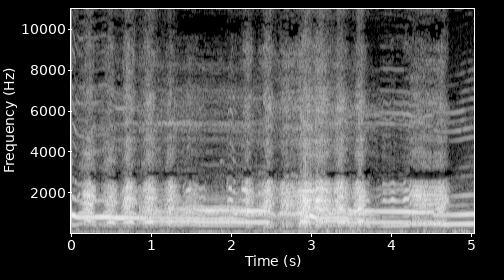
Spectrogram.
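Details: Pair of Siberian Huskies howling near Mosaic Stadium, Regina: sustained mournful tones with rapid pulsing, wavering overtones, two voices layered, pitch dipping slightly near the end.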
